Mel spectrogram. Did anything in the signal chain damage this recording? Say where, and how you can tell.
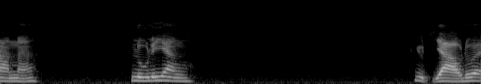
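No, nothing along the chain from capture to playback has left an audible mark on this speech recording.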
